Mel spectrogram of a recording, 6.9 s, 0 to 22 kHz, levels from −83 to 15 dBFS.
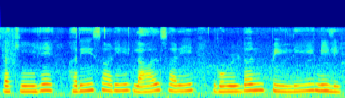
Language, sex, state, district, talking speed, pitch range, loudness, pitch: Hindi, female, Madhya Pradesh, Bhopal, 80 wpm, 200-230 Hz, -15 LUFS, 215 Hz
